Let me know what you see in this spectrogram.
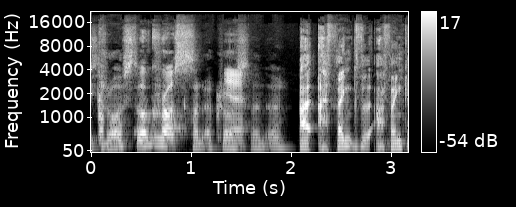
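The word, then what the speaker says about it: Hunter × Hunter: I think the anime people pronounce that Hunter Hunter. I don't think cross. You say the X for. You say cross. Cross. Hunter cross Hunter.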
